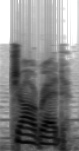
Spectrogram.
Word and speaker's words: Jared: origin Hebrew yared meaning descend or to descend pronunciation jaw red Bible verse Genesis 5:20 ESV so all the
